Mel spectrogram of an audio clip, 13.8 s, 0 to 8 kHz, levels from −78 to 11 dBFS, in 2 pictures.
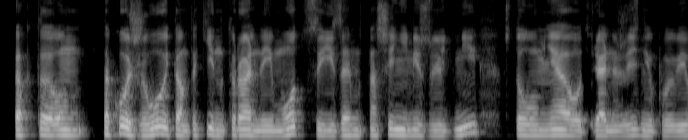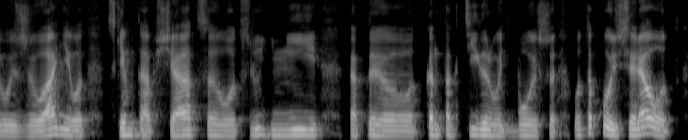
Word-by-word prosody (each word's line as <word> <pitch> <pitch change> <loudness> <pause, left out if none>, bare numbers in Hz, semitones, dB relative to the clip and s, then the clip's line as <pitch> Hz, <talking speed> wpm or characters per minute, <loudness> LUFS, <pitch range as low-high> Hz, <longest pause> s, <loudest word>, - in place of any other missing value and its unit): как-то 120 +1 +3
он 120 -1 +1
такой 140 +1 +4
живой, 125 +5 +3
там 115 -3 +2
такие 125 +4 -2
натуральные 115 -1 +2
эмоции 120 +1 0
и 115 - -1
взаимоотношения 120 +1 0
между 115 -1 -3
людьми. 130 - -2 0.2
Что 120 -1 -1
у 115 0 +1
меня 120 +1 +3
вот 110 -1 -1
в - - -20
реальной 115 -2 +2
жизни 115 +1 -3
появилось 110 0 -2
желание 115 +4 +1
вот 110 0 -3
с - - -13
кем-то 130 -3 0
общаться, 120 +1 -1
вот 115 -1 -4
с - - -19
людьми, 120 -1 -1 0.2
как-то 115 -1 -1 0.2
вот 105 - -23
контактировать 125 -1 -1
больше. 110 +1 -4
Вот 125 0 -7
такой 165 -7 +2
сериал 125 +1 +3
120 Hz, 155 wpm, -21 LUFS, 115-125 Hz, 0.2 s, такой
